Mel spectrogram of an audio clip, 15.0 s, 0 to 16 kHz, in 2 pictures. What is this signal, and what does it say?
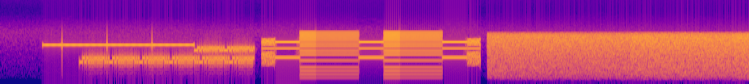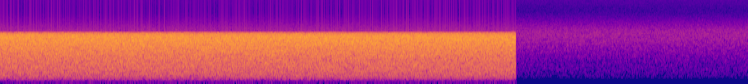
Dial-up modem handshake (V.34 or later), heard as a whistle, warbles, then hiss.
